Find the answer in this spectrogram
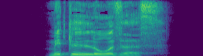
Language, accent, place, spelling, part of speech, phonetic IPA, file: German, Germany, Berlin, mittelloses, adjective, [ˈmɪtl̩ˌloːzəs], De-mittelloses.ogg
- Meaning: strong/mixed nominative/accusative neuter singular of mittellos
